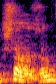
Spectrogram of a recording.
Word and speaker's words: changeons: Ejemplo, changer, nous changeons, se añade una E después de la G, como hemos visto estudiando la fonética con el verbo manger, para que la pronunciación siga je y no se modifique al G, mientras la pronunciación es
